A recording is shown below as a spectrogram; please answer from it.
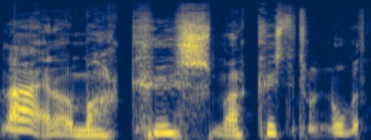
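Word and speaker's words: Marcuse: It's Marcus.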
